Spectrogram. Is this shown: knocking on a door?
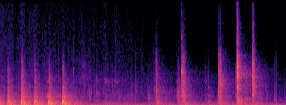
yes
